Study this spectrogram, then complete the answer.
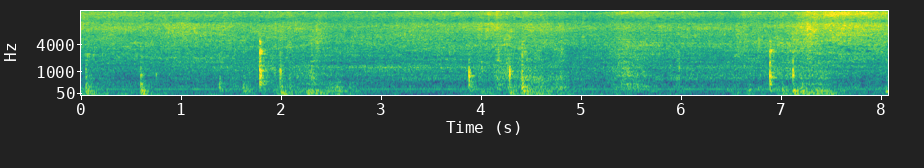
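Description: Homemade spicy chicken curry stirred in a pan, with a ladle scraping the pan in scattered, irregular strokes over a soft, steady simmering sizzle. No one speaks.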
